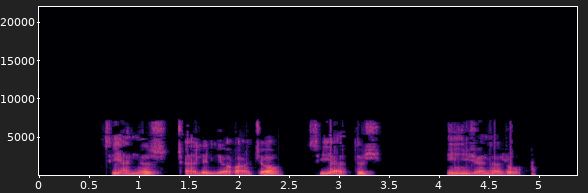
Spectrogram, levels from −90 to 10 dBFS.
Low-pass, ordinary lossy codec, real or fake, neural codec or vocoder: 7.2 kHz; MP3, 32 kbps; fake; codec, 16 kHz, 16 kbps, FreqCodec, smaller model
